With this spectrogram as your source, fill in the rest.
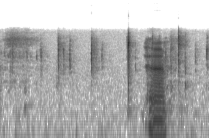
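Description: Code typed on a computer keyboard in quiet bursts of close, crisp key clicks, with a faster flurry of presses partway through.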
